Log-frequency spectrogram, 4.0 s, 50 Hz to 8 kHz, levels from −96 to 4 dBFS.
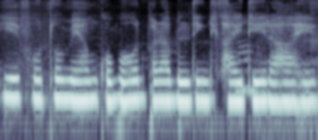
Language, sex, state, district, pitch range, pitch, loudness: Hindi, female, Arunachal Pradesh, Longding, 205-220 Hz, 210 Hz, -13 LUFS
